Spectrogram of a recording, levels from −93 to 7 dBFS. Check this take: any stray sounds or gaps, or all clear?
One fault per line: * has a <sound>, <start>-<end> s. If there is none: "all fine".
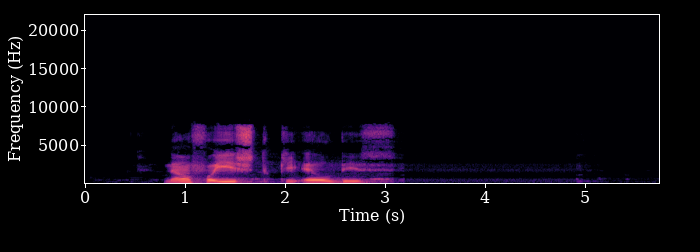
all fine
